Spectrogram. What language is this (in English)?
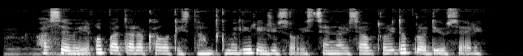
Georgian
